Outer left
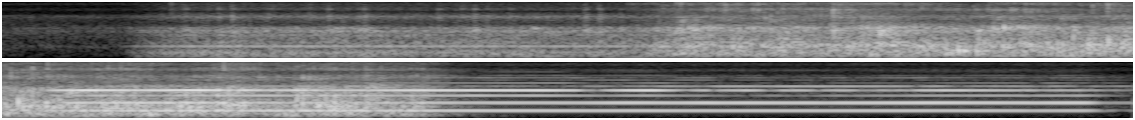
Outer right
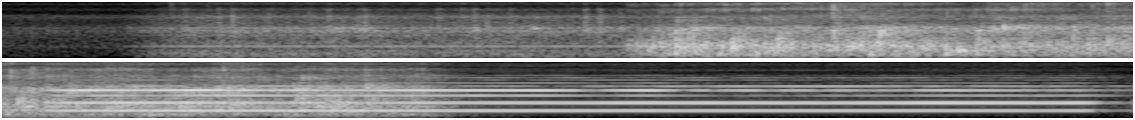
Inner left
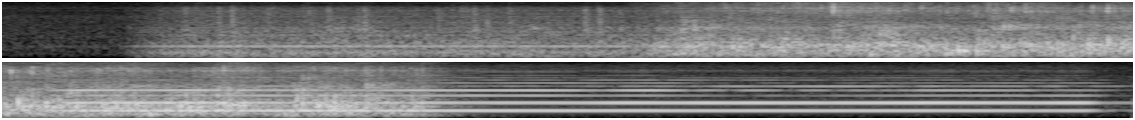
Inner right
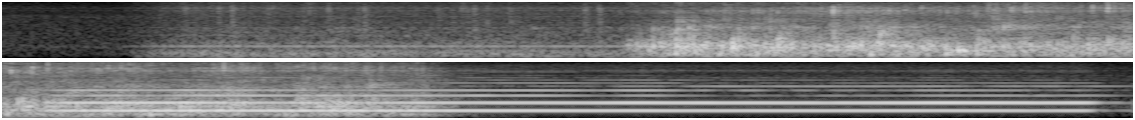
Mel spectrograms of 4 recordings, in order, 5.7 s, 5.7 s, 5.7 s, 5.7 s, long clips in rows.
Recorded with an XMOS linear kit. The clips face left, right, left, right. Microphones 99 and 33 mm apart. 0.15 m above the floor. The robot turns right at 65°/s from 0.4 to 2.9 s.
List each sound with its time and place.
1.6 s boiling: 60° right, 1.3 m; by 3.9 s 25° left, 1.3 m
2.9 s a flute: 5° left (ahead or behind), 2.5 m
